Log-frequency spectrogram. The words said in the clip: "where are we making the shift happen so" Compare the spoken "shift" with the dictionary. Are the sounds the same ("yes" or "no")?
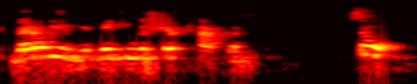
yes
